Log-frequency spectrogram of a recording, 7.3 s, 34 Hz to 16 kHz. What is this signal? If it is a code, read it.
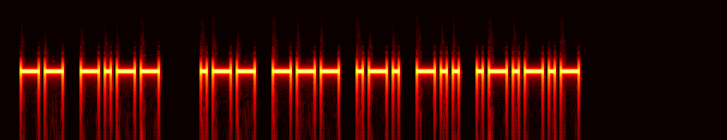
Morse code, heard as a keyed tone, about 21 wpm, 700 Hz. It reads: MY WORD.
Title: Sentences from Top 1000 Words - Review Part 2 - 20wpm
